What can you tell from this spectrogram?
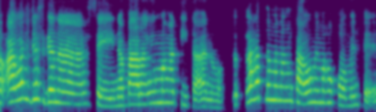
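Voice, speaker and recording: In a bright, sharp tone, the raised, projected voice moves through very wide pitch swings with hardly any pauses. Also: woman, high pitch for a woman. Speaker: live streamer and pole dancer. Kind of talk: casual chat.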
